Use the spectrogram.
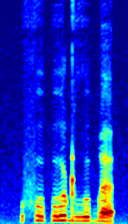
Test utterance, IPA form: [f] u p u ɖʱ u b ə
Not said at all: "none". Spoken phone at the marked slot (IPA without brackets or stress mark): f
